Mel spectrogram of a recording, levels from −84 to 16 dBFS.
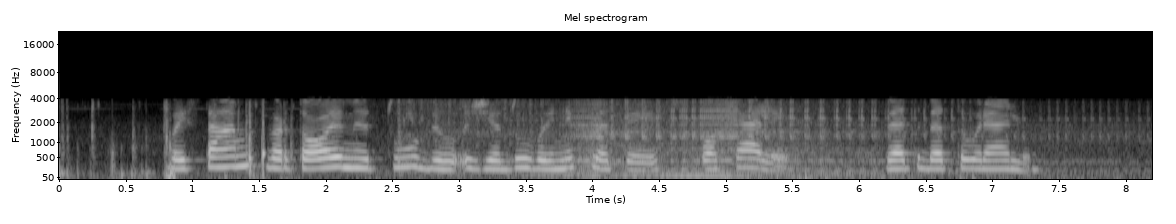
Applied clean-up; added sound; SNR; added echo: none; Vehicle; 12 dB; none.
